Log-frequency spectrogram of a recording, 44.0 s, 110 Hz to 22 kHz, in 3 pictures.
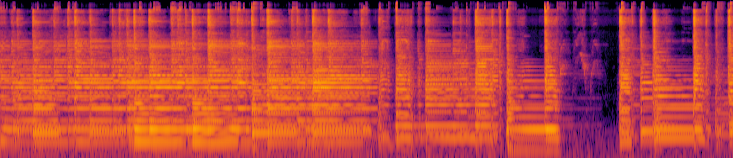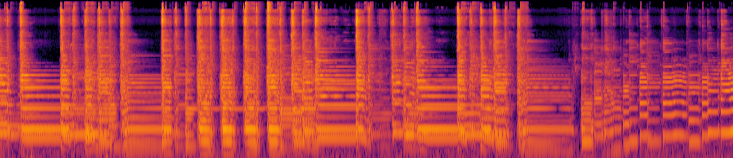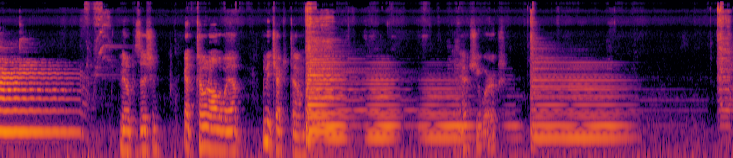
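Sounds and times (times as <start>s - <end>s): electric guitar playing: 0.0s - 31.5s, 35.4s - 43.9s.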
